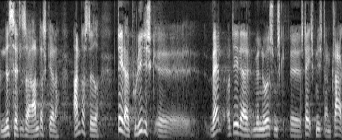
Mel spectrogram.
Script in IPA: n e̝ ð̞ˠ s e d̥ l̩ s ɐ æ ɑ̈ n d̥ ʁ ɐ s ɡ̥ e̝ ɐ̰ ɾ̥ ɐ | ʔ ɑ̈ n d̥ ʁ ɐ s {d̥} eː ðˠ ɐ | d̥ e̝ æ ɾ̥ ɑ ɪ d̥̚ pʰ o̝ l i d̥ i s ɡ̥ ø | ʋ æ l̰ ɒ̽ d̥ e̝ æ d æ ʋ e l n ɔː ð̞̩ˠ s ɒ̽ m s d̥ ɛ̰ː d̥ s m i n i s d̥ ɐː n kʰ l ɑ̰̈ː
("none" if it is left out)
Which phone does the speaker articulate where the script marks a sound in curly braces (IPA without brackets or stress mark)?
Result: d̥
